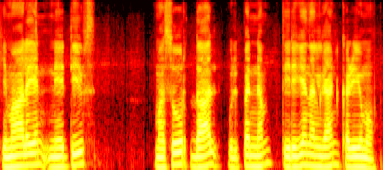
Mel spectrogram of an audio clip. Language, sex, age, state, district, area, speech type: Malayalam, male, 18-30, Kerala, Wayanad, rural, read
